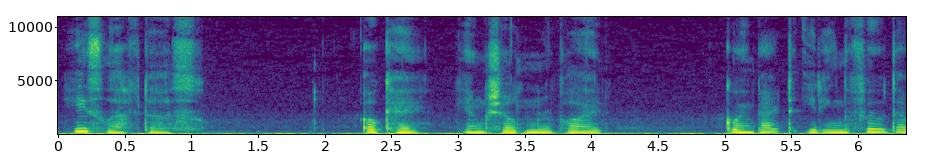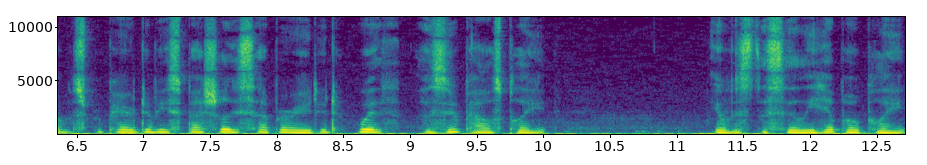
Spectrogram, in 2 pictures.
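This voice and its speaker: The speaker whispers at a moderate pace, with long, frequent pauses. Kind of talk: ASMR whispered fiction reading, comedic fanfic. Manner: whispered.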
